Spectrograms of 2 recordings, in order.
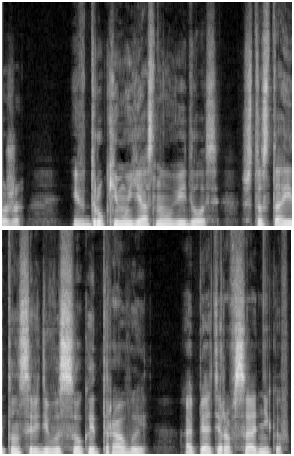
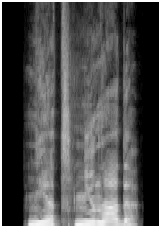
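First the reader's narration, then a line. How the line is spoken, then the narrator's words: Shout. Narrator (Russian): крикнул им Сережа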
